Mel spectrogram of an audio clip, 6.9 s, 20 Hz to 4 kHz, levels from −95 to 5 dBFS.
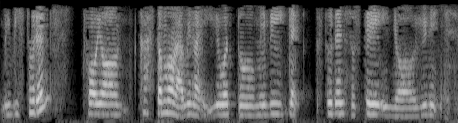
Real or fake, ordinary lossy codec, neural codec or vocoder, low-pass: fake; MP3, 16 kbps; codec, 16 kHz, 2 kbps, FreqCodec, smaller model; 3.6 kHz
